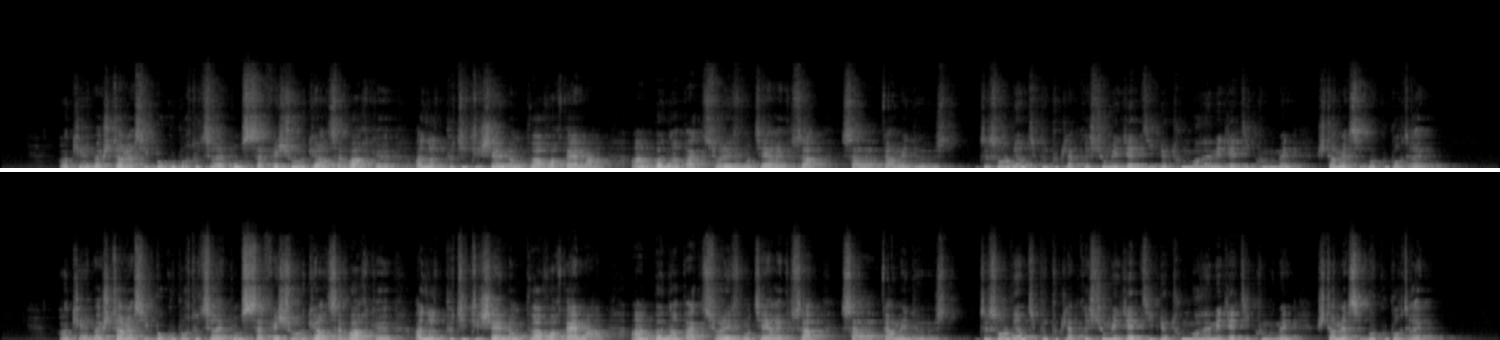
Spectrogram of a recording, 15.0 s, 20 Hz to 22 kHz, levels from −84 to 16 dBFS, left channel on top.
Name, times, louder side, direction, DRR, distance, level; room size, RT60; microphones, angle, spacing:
voice 1, 0.6-9.5 9.8-14.3, right 2 dB, 35° right, 4 dB, 1.3 m, -27 dB
18.5 x 10.5 x 5.3 m, 0.71 s
head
